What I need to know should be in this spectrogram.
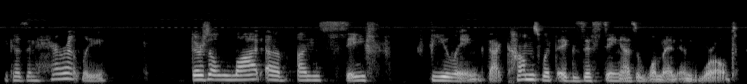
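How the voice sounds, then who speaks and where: Candid woman coach, lowish voice. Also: measured pace, vocal fry, a little mellow, husky, lo-fi sound. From Peru. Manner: candid, passionate, frank with swearing. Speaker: guest, sex and relationship coach. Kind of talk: podcast interview.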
